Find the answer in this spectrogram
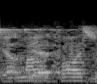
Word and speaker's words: Maleface: Maleface.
